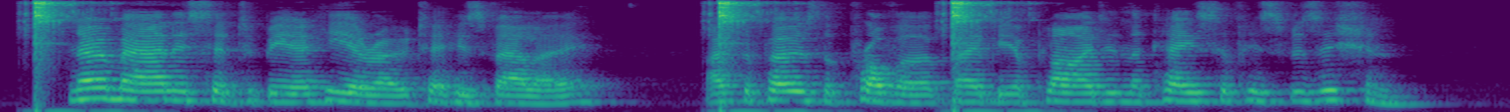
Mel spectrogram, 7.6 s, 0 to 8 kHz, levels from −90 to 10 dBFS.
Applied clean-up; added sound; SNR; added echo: none; Tambourine; -5 dB; reverberation time 0.3 s.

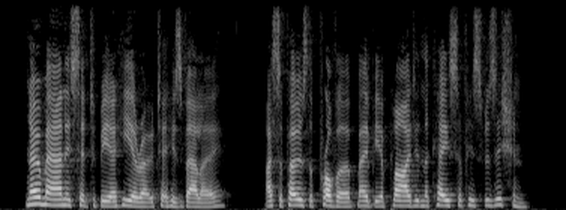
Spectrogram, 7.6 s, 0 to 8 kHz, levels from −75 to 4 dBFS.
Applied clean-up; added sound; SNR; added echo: none; none; none; none.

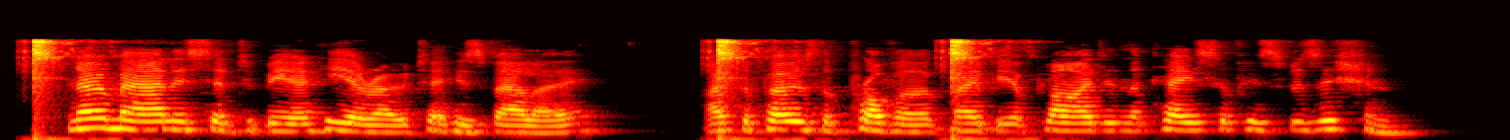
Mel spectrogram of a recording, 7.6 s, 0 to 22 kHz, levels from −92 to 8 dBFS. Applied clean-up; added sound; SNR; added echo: classical method WPE with log-MMSE.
